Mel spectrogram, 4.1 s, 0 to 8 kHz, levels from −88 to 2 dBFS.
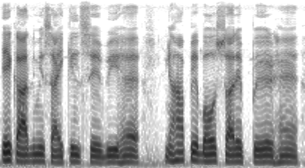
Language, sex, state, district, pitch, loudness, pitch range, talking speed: Hindi, male, Jharkhand, Deoghar, 115 Hz, -18 LUFS, 110-125 Hz, 175 wpm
